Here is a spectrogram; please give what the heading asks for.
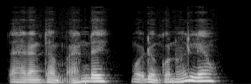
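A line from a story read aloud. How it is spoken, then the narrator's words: Lowered voice. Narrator (Vietnamese): Dương Nô Chỉ hạ giọng bảo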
